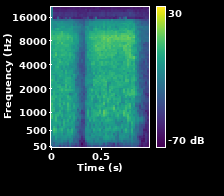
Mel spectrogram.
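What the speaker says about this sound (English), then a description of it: "That sandpaper always sounds a lot rougher over the microphone than it does in real life." Sandpaper, 80 grit, scraping hard glue off plywood: two close, rough rasping strokes, a short one and then a longer one, before the sound stops.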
